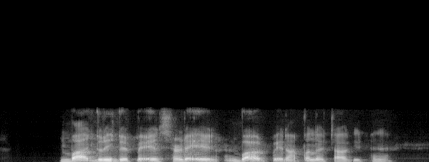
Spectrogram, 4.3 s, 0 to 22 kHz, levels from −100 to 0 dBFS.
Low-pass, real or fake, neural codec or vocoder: 7.2 kHz; fake; autoencoder, 22.05 kHz, a latent of 192 numbers a frame, VITS, trained on one speaker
